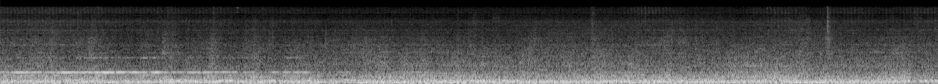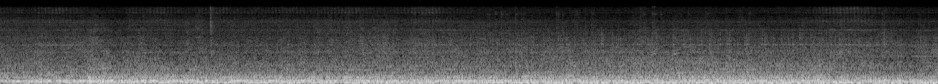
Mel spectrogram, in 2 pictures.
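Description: Historic Santa Teresa electric tram running along its rails: a steady, loud rumble and rattle of the moving car, with a steady whine held for the first three seconds or so.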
